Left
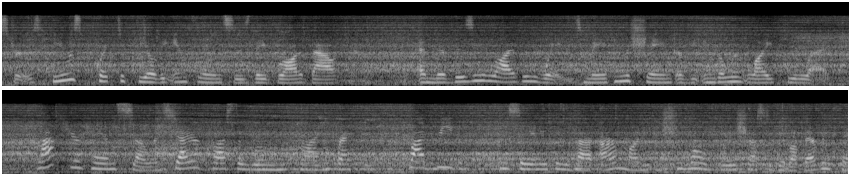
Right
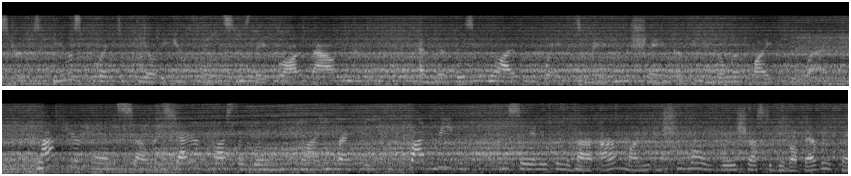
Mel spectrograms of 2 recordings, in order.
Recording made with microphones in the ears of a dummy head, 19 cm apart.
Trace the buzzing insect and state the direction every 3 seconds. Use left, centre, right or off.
right, right, right, centre, left, left.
